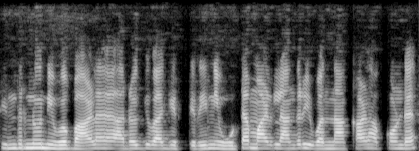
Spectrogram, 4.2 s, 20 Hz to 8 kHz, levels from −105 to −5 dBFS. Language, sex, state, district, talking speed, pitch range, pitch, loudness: Kannada, female, Karnataka, Dharwad, 155 wpm, 175-190 Hz, 185 Hz, -20 LUFS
